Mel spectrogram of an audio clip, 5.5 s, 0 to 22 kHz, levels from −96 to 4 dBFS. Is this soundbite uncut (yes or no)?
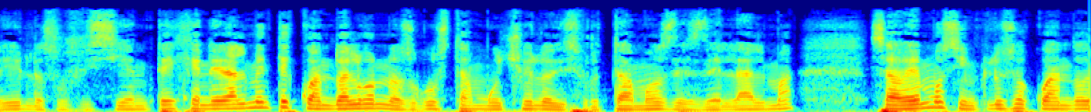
yes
